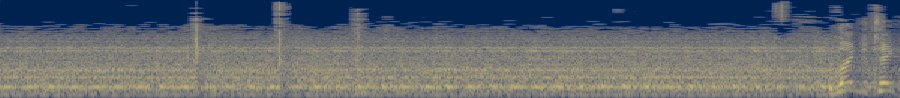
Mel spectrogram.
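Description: LeBlond Regal engine lathe running under power, a steady machine whine with several held tones at an even level. Two light clicks come between one and two seconds in.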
